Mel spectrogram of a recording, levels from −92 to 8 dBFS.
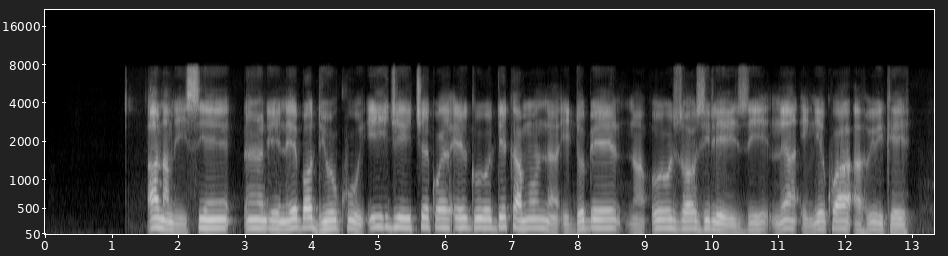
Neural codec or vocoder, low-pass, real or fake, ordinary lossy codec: codec, 16 kHz, 0.8 kbps, ZipCodec; none; fake; none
